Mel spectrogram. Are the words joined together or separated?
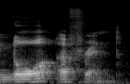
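separated. The words are separated from each other. The speaker calls it right. "It's got to be separated"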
